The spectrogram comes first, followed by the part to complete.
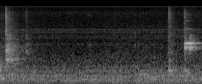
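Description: Thermomix TM31 control panel giving one short electronic beep near the end, just after a small click as a key is pressed.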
